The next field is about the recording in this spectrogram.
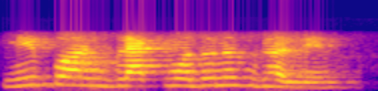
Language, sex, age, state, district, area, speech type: Marathi, female, 18-30, Maharashtra, Wardha, rural, conversation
